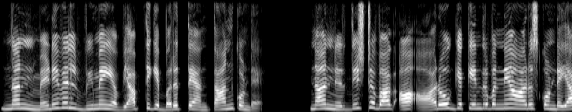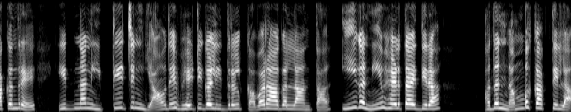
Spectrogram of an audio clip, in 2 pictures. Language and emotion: Kannada, angry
